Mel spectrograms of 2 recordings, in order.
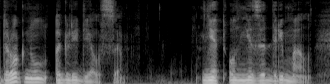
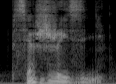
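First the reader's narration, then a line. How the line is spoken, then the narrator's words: Through clenched teeth. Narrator (Russian): сквозь зубы сказал он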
